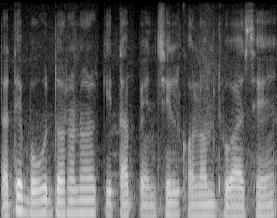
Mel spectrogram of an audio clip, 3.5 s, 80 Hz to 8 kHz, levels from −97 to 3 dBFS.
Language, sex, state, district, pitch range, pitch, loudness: Assamese, male, Assam, Kamrup Metropolitan, 105-120 Hz, 115 Hz, -19 LUFS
